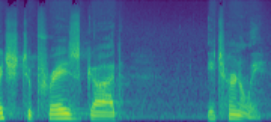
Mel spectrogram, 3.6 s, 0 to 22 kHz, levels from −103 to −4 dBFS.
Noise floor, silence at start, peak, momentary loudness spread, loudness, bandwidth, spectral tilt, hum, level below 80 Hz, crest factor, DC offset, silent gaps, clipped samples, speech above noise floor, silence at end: -56 dBFS; 0 s; -8 dBFS; 14 LU; -24 LUFS; over 20 kHz; -4.5 dB/octave; none; -84 dBFS; 18 dB; under 0.1%; none; under 0.1%; 32 dB; 0.1 s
